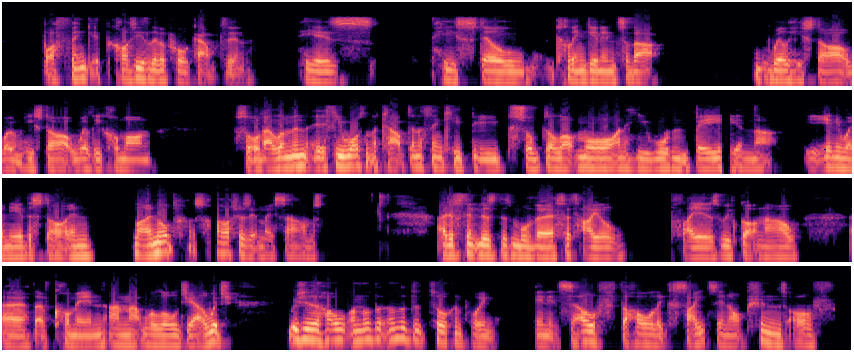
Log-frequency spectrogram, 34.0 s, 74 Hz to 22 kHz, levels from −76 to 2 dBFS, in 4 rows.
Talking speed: 170 wpm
